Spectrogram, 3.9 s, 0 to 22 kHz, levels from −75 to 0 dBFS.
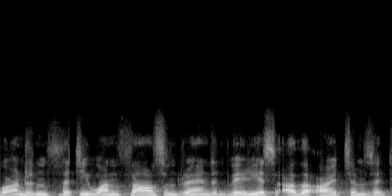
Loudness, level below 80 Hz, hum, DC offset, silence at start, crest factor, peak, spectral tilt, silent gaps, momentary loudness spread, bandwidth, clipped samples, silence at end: -16 LUFS; -44 dBFS; none; under 0.1%; 0 s; 14 dB; 0 dBFS; -7.5 dB/octave; none; 5 LU; 8.8 kHz; under 0.1%; 0 s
